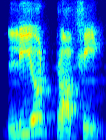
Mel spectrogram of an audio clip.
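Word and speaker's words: pleiotropy: अब है लियोट्रॉफी, P silent इसमें है, लियोट्रॉफी।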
